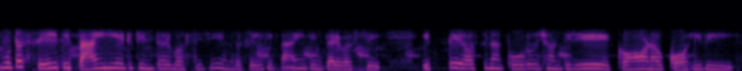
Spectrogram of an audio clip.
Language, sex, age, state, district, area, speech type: Odia, female, 18-30, Odisha, Jagatsinghpur, rural, conversation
